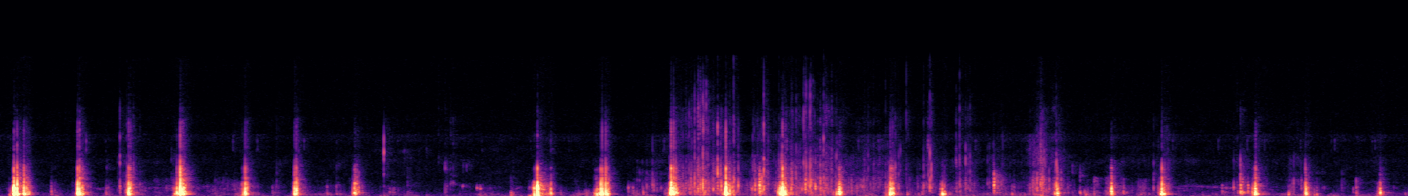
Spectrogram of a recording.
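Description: A person chewing crunchy cake close to the microphone: a run of sharp crunches about every half second, thickest in the middle.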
